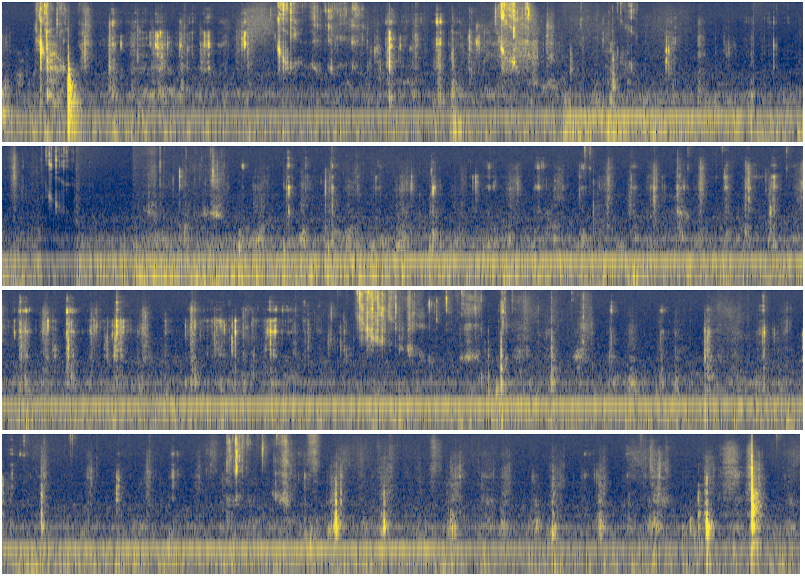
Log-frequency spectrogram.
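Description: Close-miked crunching and chewing as pieces of a soft-baked protein cookie are bitten off and eaten, with scattered crisp crackles over a steady low hum.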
